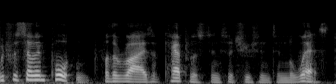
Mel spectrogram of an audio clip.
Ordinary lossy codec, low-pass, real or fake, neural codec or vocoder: AAC, 48 kbps; 7.2 kHz; fake; codec, 16 kHz, 1.1 kbps, Voila-Tokenizer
